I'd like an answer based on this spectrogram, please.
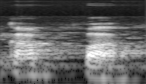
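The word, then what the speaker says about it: kappa: এইটাকে কাপ্পা, কে, কে এর মতো দেখতে হয়, এটাকে প্রোনাউন্স করে এভাবে কাপ্পা দিয়ে, এটাকে কাপ্পা দিয়ে ডিনোট করা হয়ে থাকে।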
